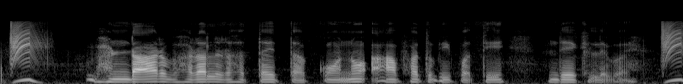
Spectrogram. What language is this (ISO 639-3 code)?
mai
